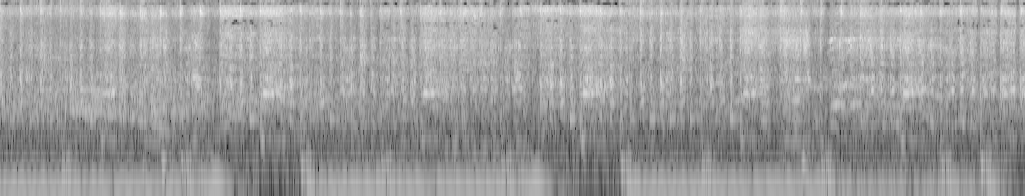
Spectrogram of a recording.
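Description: Loud electronic dance music with heavy deep bass, played live over a festival sound system. The bass drops out briefly about three seconds in and again around six seconds.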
